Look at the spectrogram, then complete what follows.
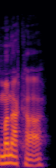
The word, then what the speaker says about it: Manaka: and by the way I think it's monaka it is well you're right it's well it's it's Manaka it's not quite Mana it's Manaka but yes i' I've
